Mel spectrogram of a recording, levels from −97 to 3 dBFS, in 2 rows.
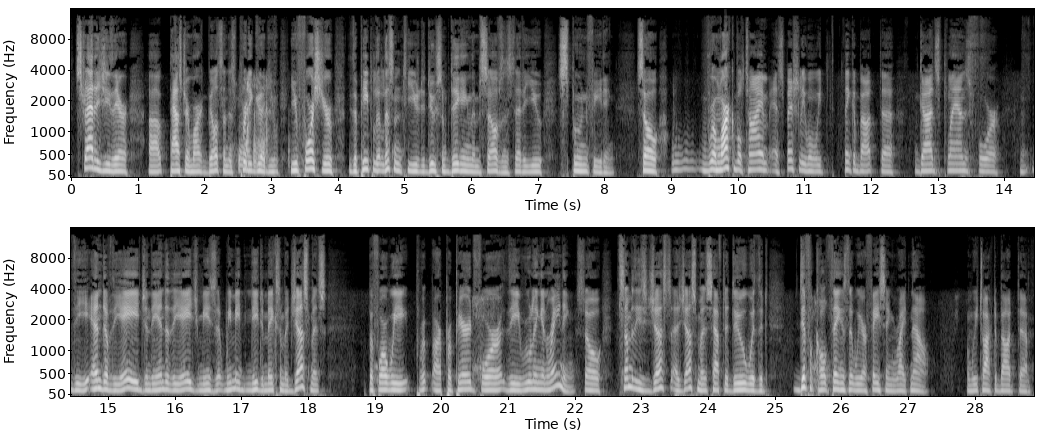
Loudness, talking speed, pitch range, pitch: -21 LUFS, 200 wpm, 135-155 Hz, 145 Hz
